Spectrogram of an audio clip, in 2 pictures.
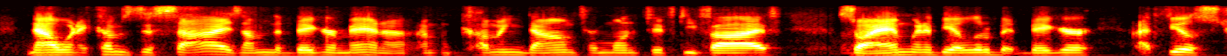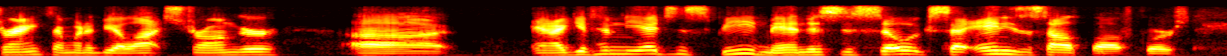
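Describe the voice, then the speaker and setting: A man with a Midwestern American accent, ordinary pitch variation and a very fast pace. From Michigan. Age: 30s. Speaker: MMA fighter. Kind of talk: casual chat.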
